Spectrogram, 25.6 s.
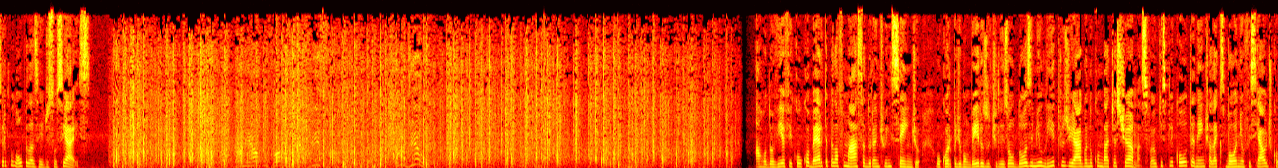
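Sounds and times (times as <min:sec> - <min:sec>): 
speech: 0:00.0 - 0:02.4, 0:15.2 - 0:25.5
fireworks exploding in a burning truck: 0:02.2 - 0:14.9.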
